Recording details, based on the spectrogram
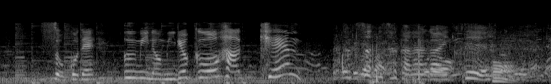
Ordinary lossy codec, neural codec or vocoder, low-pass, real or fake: none; none; 7.2 kHz; real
